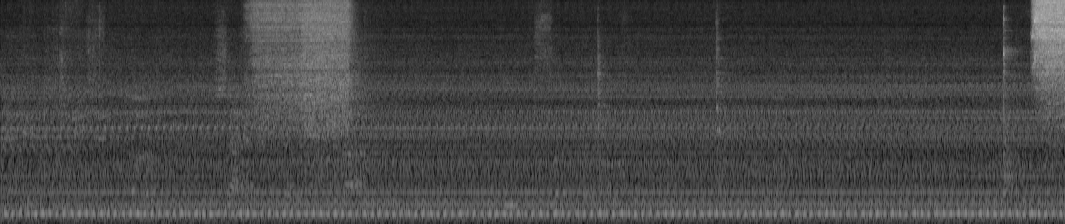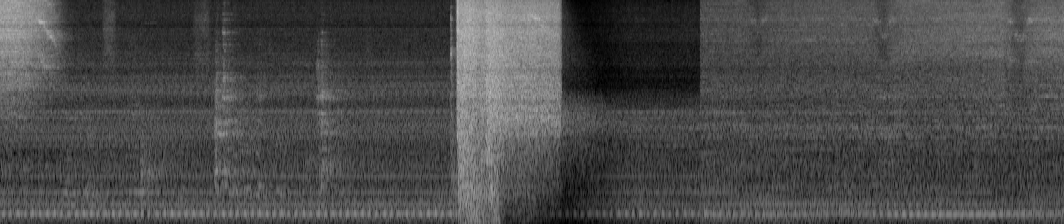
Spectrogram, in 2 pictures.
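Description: A tyre changing machine hums steadily.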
